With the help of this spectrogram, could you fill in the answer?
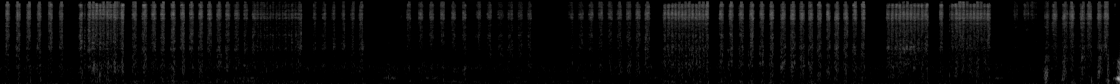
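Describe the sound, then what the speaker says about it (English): A nail file works rapidly back and forth across a gel polish fingernail, producing soft, close, rhythmic scratchy strokes in bursts separated by brief pauses. "I'm just gonna go off camera and finish filing this nail"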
